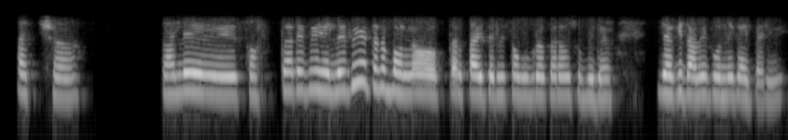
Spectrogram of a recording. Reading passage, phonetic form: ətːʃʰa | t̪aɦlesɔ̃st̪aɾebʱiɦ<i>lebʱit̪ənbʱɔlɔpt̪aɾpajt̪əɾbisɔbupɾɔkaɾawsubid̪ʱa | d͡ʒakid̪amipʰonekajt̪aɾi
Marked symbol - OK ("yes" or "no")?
no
